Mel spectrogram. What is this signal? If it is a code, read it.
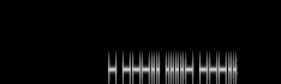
Morse code, heard as a keyed tone, about 50 wpm, 700 Hz. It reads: T848
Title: Numbers - Contest Style - 4-Digit 50wpm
